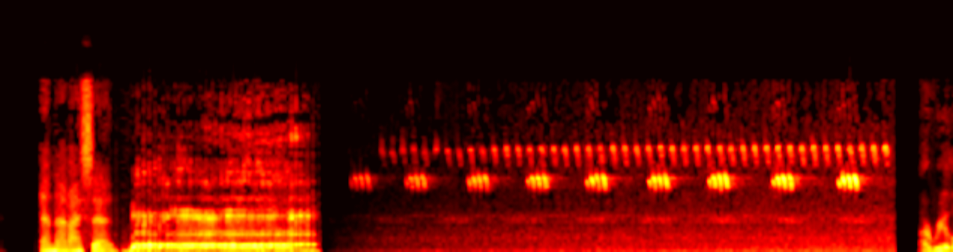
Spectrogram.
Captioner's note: loud belch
